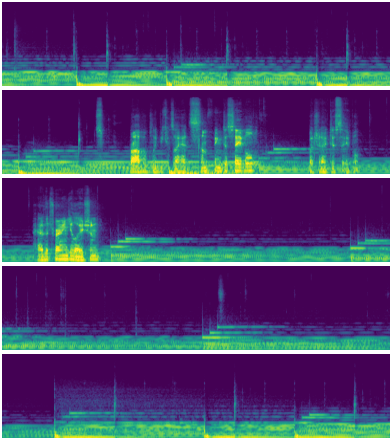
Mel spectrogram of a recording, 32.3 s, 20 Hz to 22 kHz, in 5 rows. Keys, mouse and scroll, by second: 3.1 alt+click, 3.7-5.2 middle drag, 5.4 shift+middle click, 12.8 middle click, 13.6 click, 14.4 middle click, 19.2 middle click, 19.9 shift+middle click, 20.8 middle click, 21.5 Tab, 21.9 middle click, 23.1 shift+middle click, 24.5 shift+middle click.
